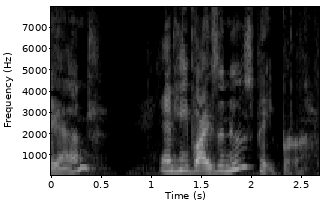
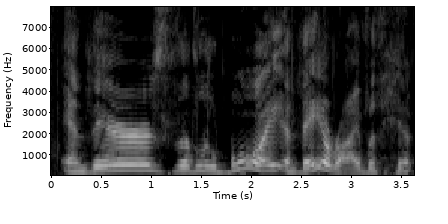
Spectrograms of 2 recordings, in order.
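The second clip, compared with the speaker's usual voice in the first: ordinary delivery, nothing marked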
